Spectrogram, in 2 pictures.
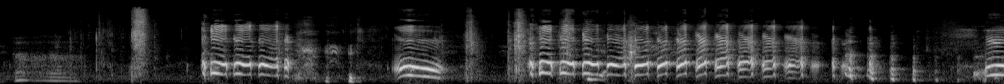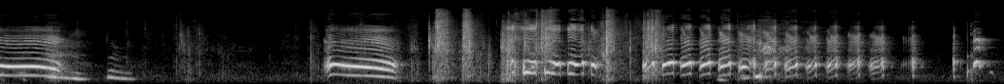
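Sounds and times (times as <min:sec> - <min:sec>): paper tearing: 0:01.0 - 0:01.6, 0:14.0 - 0:16.9
baby belly-laughing: 0:02.0 - 0:03.0, 0:03.9 - 0:04.5, 0:05.2 - 0:08.7, 0:15.1 - 0:20.0.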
